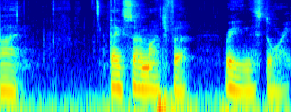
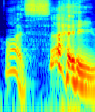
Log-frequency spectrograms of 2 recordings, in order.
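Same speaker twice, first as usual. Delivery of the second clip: laughing exclamation; 9 semitones higher, 9 dB louder than usual. A narrator's reading. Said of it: "laughed Mister Happy".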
